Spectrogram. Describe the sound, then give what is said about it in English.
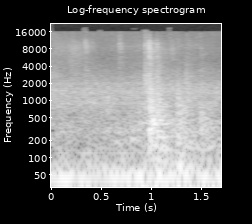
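A door is opened with a single short clunk and brief scraping rattle midway, over a steady low rumble, with no one talking. “Do you want to open that door just for now so people know they can come in and not embarrass themselves?”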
